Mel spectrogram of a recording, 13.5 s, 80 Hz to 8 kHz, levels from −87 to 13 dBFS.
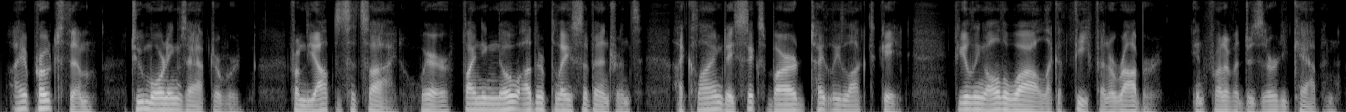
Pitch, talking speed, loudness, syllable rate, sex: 105 Hz, 175 wpm, -19 LUFS, 5.9 syllables/s, male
